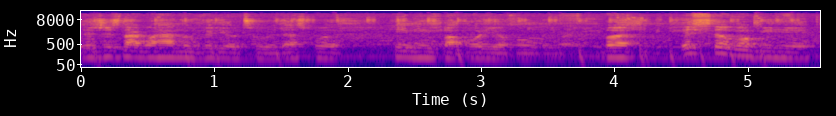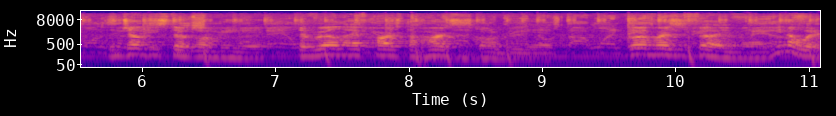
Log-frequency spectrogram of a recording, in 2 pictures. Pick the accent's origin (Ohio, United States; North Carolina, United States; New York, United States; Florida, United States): New York, United States; So I know how New York is. I'm a New Yorker.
